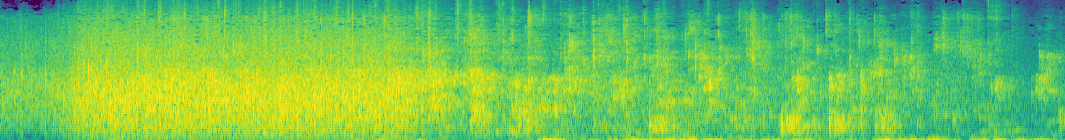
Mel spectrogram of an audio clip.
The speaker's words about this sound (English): And you, I just want this congregation to give a round of applause for it.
